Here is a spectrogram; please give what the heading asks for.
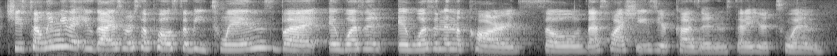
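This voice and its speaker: Young woman medium, higher voice, bright and forceful tone, chatty and laughing as she passes on spirit messages. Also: a little slow, few pauses. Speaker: psychic medium. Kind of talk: live mediumship reading, casual.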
